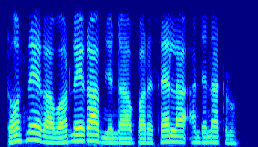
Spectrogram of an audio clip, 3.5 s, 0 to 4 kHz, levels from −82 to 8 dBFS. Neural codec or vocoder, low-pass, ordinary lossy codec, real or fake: none; 3.6 kHz; Opus, 16 kbps; real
